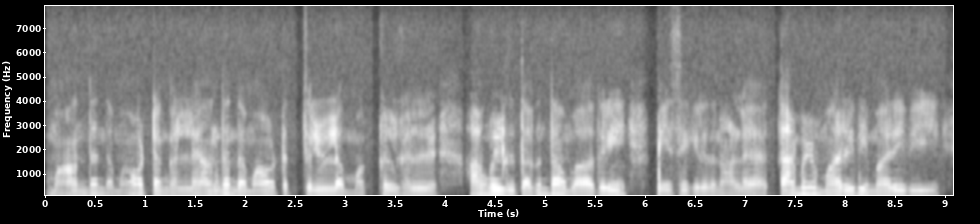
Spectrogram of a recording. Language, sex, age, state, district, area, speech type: Tamil, male, 18-30, Tamil Nadu, Tiruvarur, rural, spontaneous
